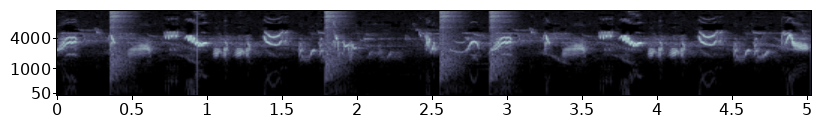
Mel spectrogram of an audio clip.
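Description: A bird chirping rapidly in a continuous stream of quick, curling notes, with several sharp clicks among them.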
